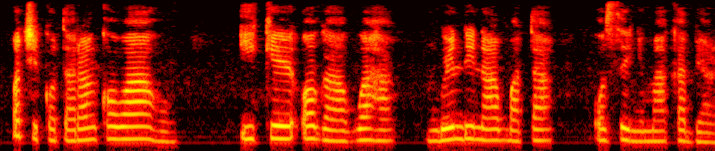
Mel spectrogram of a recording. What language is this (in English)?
Igbo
